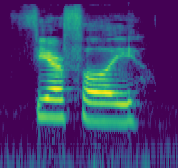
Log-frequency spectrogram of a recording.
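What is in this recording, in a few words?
"fearfully", American English; pronunciations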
